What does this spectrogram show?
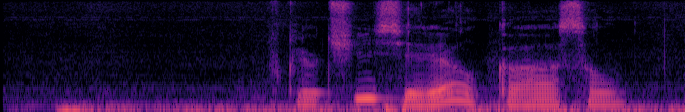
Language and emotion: Russian, sad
